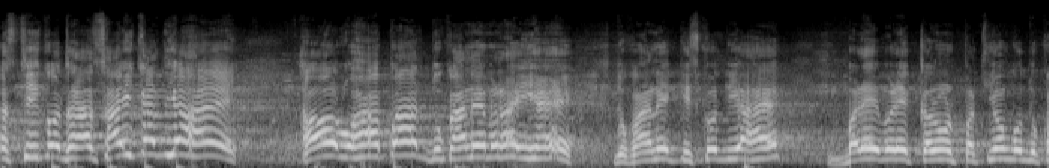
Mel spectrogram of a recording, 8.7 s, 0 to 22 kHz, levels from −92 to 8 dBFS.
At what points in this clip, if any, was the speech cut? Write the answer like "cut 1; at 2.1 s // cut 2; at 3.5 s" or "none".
none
